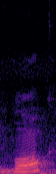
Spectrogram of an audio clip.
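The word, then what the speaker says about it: walk: नियम आया हुआ है कि एल के बाद जब भी के आ जाता है तो हम एल को साइलेंट रखते हैं, के का उच्चारण होगा। तो यहाँ पे आई वॉक with my legs, मैं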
